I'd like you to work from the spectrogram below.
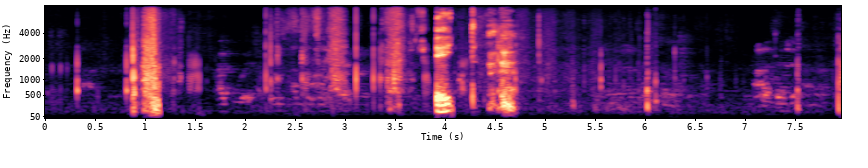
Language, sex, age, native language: Icelandic, male, 40-49, Icelandic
